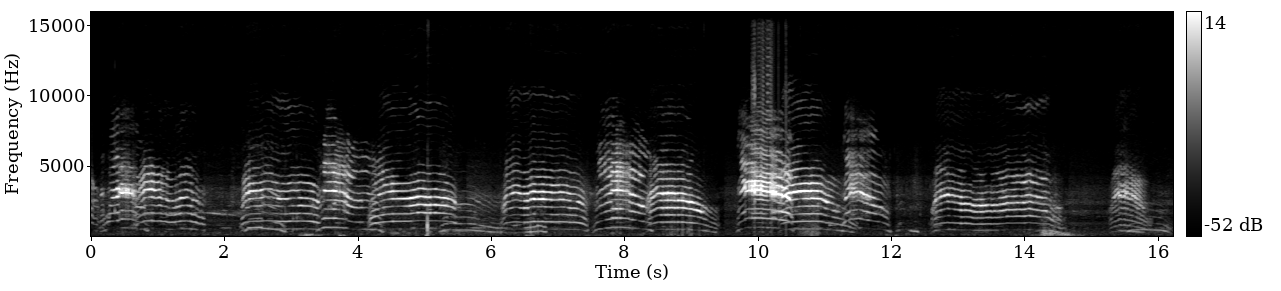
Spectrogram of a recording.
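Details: Stray kittens meowing loudly and desperately, calling for their dead mother; overlapping high, harmonic-rich cries follow one another almost continuously, each rising then falling, with a few short breaks and one brief harsher squeal near the end.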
